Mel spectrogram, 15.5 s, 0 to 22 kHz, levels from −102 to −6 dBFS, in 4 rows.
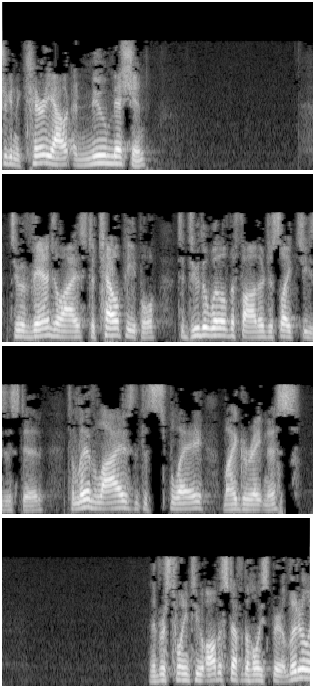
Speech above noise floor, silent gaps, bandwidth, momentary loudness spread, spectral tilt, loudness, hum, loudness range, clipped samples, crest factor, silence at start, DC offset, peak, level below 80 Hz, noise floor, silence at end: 50 dB; none; 8.8 kHz; 13 LU; -4.5 dB/octave; -17 LUFS; none; 7 LU; under 0.1%; 18 dB; 0 s; under 0.1%; 0 dBFS; -60 dBFS; -66 dBFS; 0 s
